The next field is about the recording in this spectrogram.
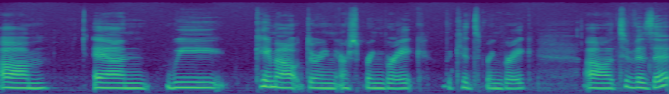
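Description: In a very clean recording with a silent background, a woman speaks at a medium pitch. She talks very slowly with fairly even intonation. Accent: American. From Wisconsin, suburb of Milwaukee. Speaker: churchgoer sharing her story. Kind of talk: interview testimony. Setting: church building recording.

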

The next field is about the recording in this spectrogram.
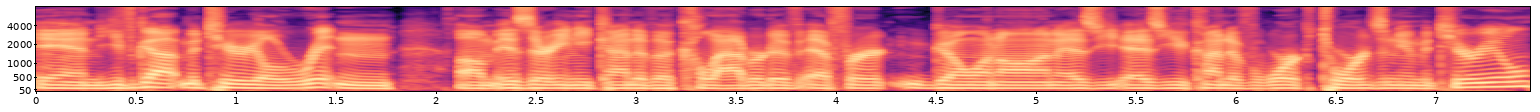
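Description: A man's unremarkable speaking voice, medium in pitch, at a fairly quick pace with very even loudness, on a very clean recording with a silent background. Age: 40s. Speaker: podcast host. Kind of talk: casual interview. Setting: guest's studio, in person.

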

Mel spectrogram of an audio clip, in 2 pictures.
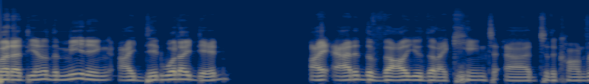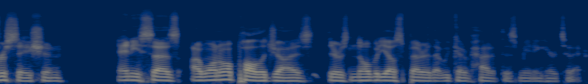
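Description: A man with a normal speaking voice talks at a medium pitch and fairly quick pace, with ordinary pitch variation and big swings in loudness, in a very clean, silent-background recording that sounds dry and close with no echo. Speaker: podcast host. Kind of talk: podcast hosting, interview.

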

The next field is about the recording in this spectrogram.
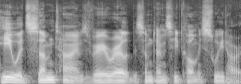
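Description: A man with a General American accent and a very deep, low pitch speaks with fairly even intonation in a very clean recording with a silent background. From Arizona. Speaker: parish children's faith formation director. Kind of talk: testimony.

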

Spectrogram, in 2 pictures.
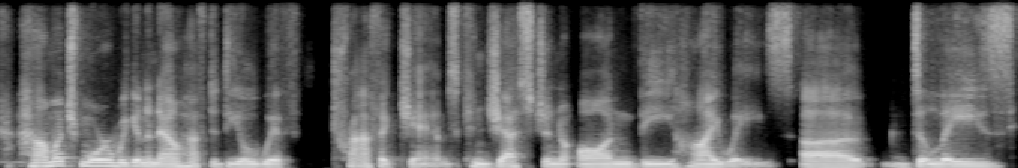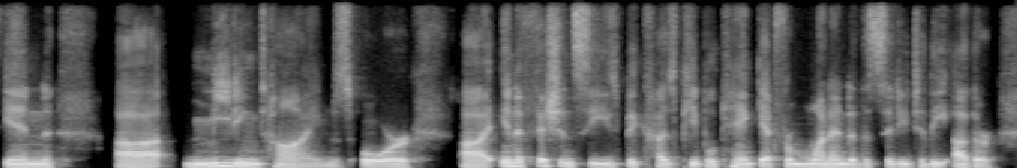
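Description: With a Canadian accent and an ordinary speaking voice, a man speaks at a fairly low pitch with ordinary pitch variation against a quiet background. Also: moderate pace, very even loudness. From Canada, London, Ontario. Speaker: economics lecturer. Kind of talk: interview.

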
